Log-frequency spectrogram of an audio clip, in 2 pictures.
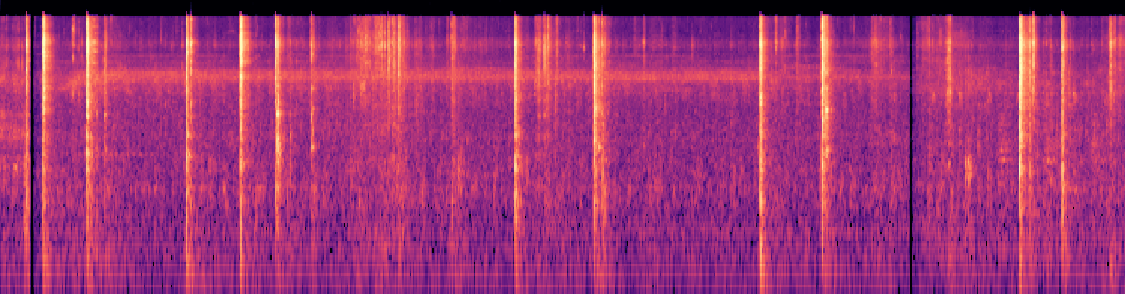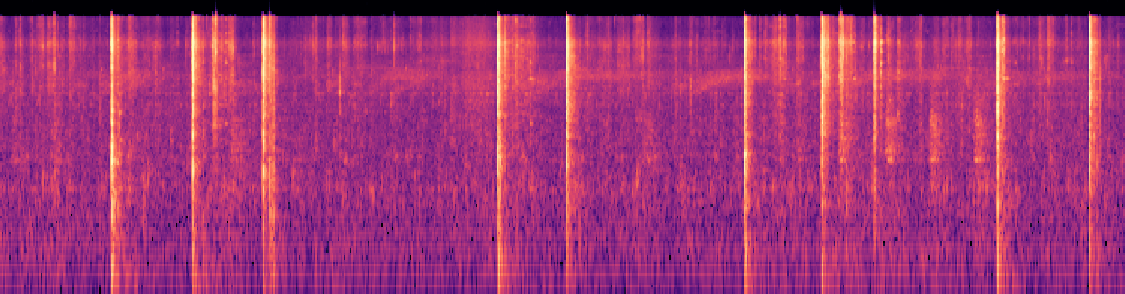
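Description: Machete chopping cassava stems into short planting cuttings: sharp, irregular strikes, often two in quick succession, with pauses of a second or more between them.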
